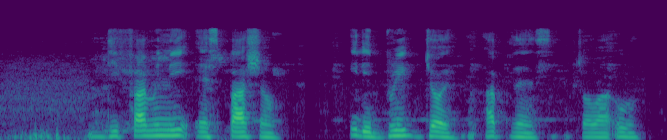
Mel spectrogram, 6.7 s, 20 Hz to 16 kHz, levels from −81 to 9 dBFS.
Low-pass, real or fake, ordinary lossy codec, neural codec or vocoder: 7.2 kHz; real; none; none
